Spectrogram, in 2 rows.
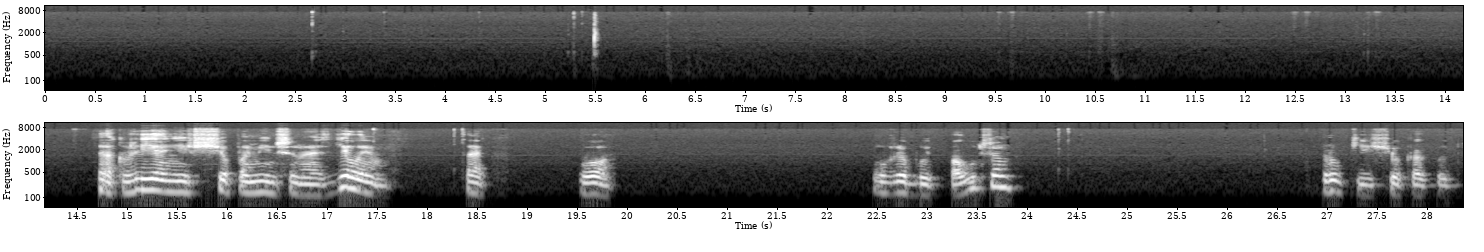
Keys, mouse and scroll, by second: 3.5 middle click, 5.4 click, 6.4 g, 10.4 click, 10.8 g, 13.4 click, 14.7 click, 18.3 click, 18.6 g, 25.5 click, 26.8 g.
